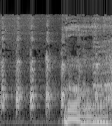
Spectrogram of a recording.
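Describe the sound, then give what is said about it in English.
Chickens on an egg farm cluck in a quick run of four short, evenly spaced clucks, then break into a louder, sustained squawking cackle, clear with no voices. “many major egg farmers have lost thousands of birds, making for fewer eggs.”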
